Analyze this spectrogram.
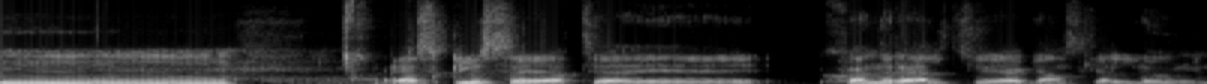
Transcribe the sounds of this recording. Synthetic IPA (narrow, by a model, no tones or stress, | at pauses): jɑ̰ɡskɵlːəsɛjːaːt̪ʰjɑːɡæɾ | ɧɛnɛɾɛlt̪sɔæɾjaɡanskalɵŋn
